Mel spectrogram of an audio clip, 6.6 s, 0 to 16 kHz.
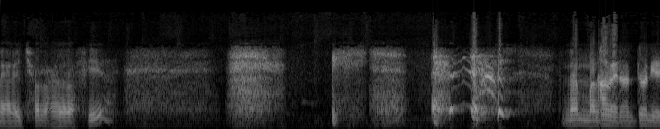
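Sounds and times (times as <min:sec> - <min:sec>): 
speech: 0:00.0 - 0:01.3, 0:03.3 - 0:03.5, 0:05.6 - 0:06.5
person coughing with harsh chesty coughs and wheezy hacks: 0:04.3 - 0:05.3.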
